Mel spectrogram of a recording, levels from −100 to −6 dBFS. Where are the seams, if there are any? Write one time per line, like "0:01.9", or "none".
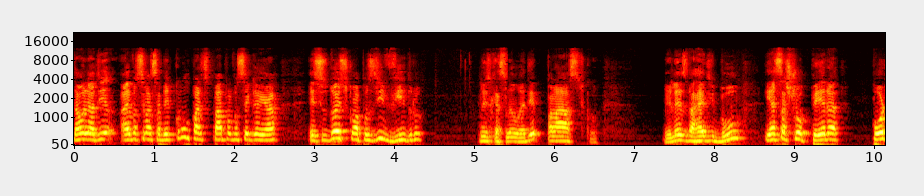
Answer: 0:05.4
